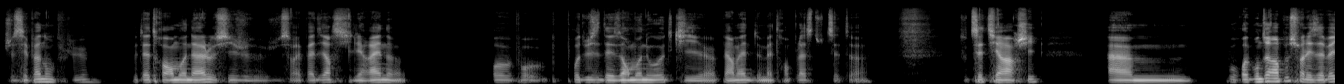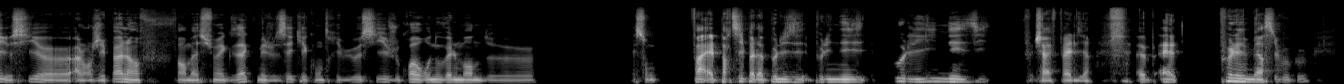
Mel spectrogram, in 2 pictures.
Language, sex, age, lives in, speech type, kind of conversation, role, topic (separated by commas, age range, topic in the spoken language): French, male, 25-29, France, conversation, unstructured, none, Qu’est-ce que la biodiversité et pourquoi est-elle précieuse ?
